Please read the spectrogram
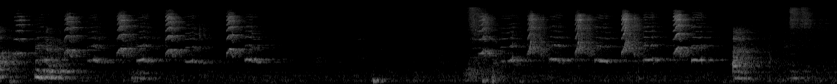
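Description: Maltipoo puppy yapping: short, high-pitched yaps about two a second, in two runs with a pause of about two seconds between them.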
